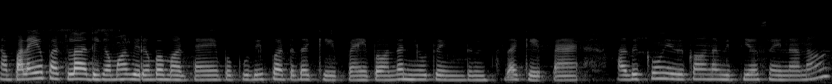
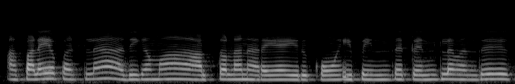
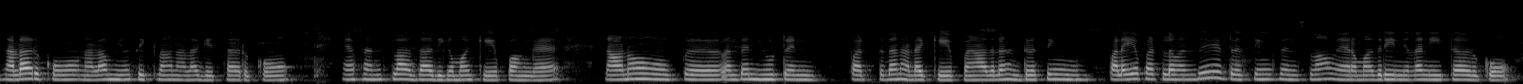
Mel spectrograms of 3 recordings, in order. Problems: background sounds at intervals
